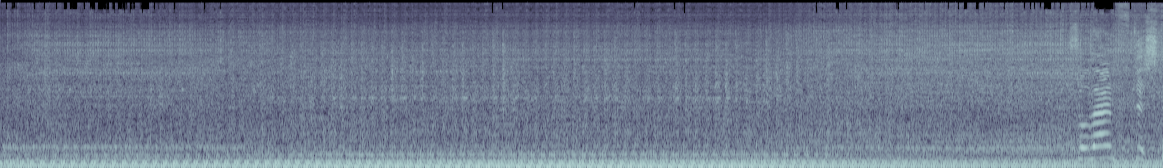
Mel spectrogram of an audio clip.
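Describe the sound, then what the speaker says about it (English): A tractor engine runs steadily at half throttle, a loud, even low chugging drone held for the whole stretch before a brief whine near the end. "we're going to just essentially run it at half throttle"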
